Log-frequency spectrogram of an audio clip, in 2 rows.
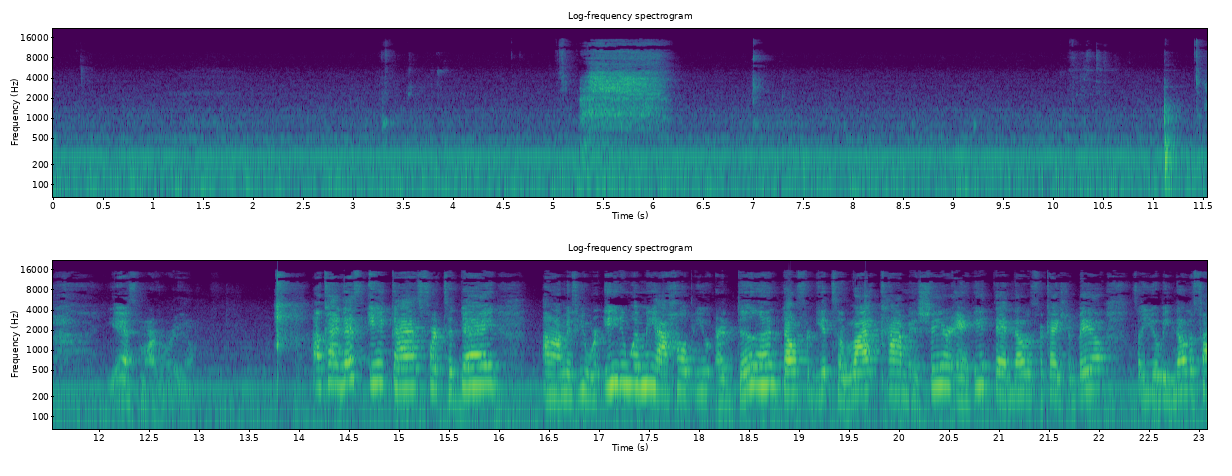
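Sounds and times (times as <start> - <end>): low hum: 0.0 - 17.1.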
